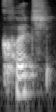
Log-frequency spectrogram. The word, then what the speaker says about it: Cwtch: But W actually acts as a vowel in Welsh. So this is Cwtch, rhymes with butch, and that's your Welsh lesson for the day.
